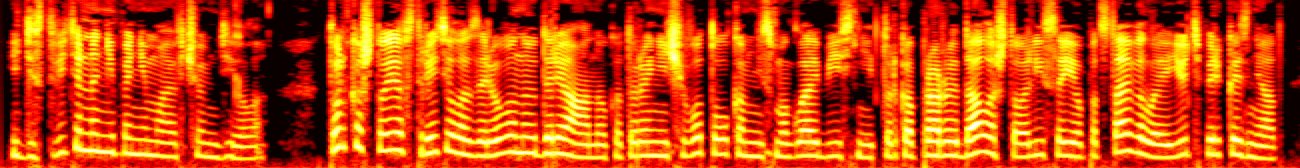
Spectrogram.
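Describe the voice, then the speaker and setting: A woman's voice: medium pitch, quick pace, fairly bright tone, clean tone, dry recording, close to an everyday voice. A woman reading the lines of a sensible, kind young court lady who speaks earnestly.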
